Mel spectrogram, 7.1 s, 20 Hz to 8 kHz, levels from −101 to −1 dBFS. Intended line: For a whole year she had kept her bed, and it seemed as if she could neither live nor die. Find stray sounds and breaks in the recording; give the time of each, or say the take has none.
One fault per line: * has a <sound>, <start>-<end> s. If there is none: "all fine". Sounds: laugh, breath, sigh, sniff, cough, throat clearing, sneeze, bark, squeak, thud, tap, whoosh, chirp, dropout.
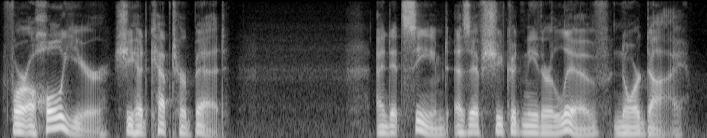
all fine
